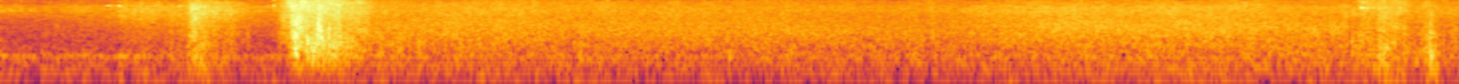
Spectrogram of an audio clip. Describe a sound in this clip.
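A glider whooshes open with a swish of wind.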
